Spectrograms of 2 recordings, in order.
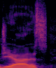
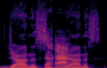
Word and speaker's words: Giannis: Apparently the G is silent, but like Zito has said, I've heard it both ways. Giannis.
